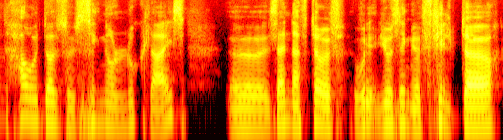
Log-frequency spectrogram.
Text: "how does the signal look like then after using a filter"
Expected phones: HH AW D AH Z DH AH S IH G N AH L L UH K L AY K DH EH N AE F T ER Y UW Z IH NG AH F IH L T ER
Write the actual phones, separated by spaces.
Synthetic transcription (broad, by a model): HH AW D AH Z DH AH S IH G N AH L L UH K L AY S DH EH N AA F T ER Y UW Z IH NG AH F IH L T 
